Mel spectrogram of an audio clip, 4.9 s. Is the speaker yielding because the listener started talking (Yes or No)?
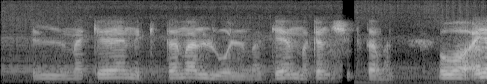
No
